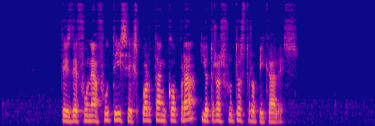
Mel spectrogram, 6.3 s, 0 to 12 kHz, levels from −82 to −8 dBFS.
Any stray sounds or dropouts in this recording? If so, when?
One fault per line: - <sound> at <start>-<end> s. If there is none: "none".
none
